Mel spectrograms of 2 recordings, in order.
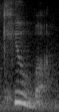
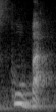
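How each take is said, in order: First: Cuba is said with an American accent. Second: Cuba is said with a Tagalog accent.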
